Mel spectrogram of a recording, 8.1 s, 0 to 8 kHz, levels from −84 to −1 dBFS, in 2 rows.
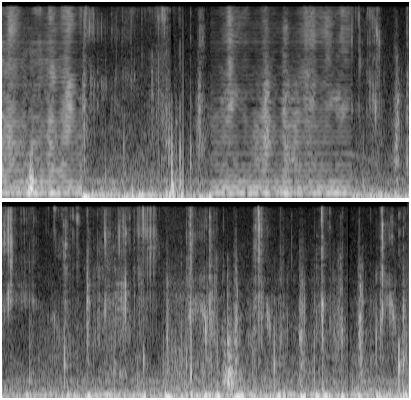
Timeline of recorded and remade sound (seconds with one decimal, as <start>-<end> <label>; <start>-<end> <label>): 0.0-0.8 remade; 0.8-2.1 recorded; 2.1-3.5 remade; 3.5-8.1 recorded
